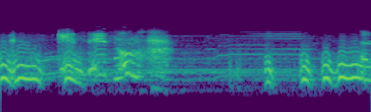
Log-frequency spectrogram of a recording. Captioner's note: owl Hooting; hoots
